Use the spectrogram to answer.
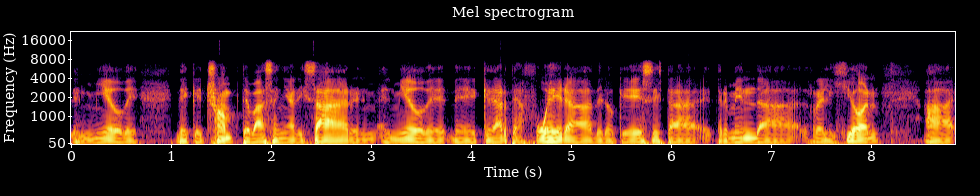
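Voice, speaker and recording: A man with a fairly low voice hosts a radio talk show and gives earnest commentary. He thinks aloud and fills his pauses with hesitations. The broadcast sounds muffled and lo-fi. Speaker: radio host.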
